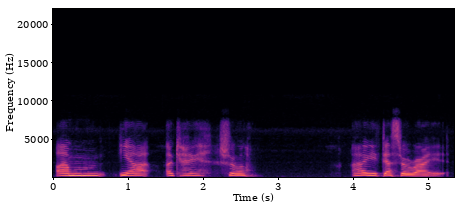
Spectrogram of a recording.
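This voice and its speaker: A young woman playing an apologetic teenage girl in an amateur voiced game series, talking in a halting, earnest ramble. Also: high voice, steady tone, clean tone, no echo. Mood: guilty, pleading. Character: guilty, apologetic teenage girl, former best friend. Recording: dull lo-fi voice track.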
